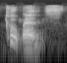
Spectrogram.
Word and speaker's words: Coopmans: with a yeah, K, and it's Coopmans. It's just like it's spelt just like it's pronounced.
